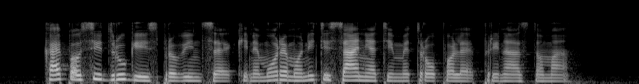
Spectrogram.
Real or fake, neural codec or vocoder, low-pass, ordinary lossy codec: real; none; 7.2 kHz; none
